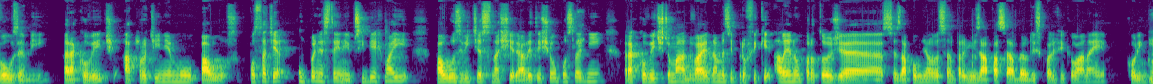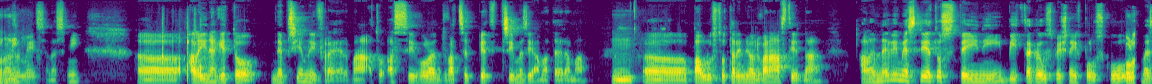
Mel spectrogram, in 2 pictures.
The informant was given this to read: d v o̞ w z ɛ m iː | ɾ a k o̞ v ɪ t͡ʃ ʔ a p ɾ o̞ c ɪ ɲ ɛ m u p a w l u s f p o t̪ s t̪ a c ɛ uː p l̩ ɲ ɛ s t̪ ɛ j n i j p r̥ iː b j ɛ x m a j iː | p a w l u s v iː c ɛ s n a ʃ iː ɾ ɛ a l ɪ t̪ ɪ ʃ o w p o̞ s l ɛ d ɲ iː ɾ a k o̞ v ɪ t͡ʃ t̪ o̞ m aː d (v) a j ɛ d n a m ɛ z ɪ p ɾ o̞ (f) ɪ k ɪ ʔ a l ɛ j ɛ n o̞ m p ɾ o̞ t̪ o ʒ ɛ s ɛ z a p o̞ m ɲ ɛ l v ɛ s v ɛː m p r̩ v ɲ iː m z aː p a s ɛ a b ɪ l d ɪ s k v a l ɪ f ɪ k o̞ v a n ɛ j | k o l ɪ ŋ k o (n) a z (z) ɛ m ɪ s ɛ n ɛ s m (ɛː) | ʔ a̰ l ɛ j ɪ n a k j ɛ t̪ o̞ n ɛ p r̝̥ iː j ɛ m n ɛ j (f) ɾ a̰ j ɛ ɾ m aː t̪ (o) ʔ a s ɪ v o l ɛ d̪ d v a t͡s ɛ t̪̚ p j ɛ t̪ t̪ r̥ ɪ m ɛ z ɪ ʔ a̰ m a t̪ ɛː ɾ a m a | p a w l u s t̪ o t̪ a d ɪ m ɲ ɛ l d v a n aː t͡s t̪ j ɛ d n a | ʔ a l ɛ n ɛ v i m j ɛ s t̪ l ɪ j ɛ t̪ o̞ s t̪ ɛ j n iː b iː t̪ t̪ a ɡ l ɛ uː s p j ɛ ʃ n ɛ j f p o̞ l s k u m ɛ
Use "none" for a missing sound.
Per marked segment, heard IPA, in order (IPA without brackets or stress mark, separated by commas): v, f, n, z, iː, f, o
